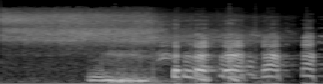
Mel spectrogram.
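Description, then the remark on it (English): A voice produces a steady airy hiss, imitating a snake-like fart, with a low voiced buzz and a run of short throaty vocal sounds layered over the hiss toward the end. “No, I understand the science of it, but sometimes it doesn't work because they become like snakes. They become like...”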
